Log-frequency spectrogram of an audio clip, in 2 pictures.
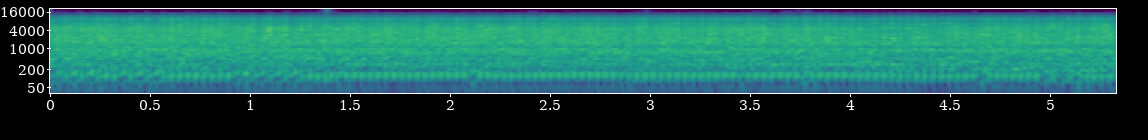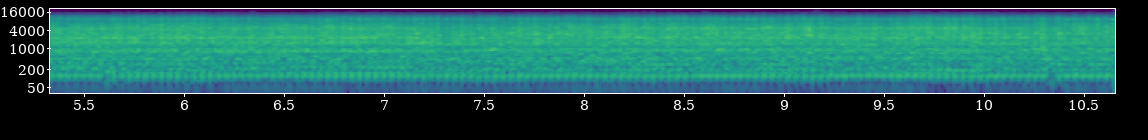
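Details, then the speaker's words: Yard Machine (MTD) snow blower with a Tecumseh 8HP engine started cold on the first pull with choke and throttle up, no warm-up, outdoors, after a previous no-start and a gaping vacuum leak; a strong, even single-cylinder bark at steady speed, running healthy. "uh that was first pull i didn't like warm it up or anything"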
